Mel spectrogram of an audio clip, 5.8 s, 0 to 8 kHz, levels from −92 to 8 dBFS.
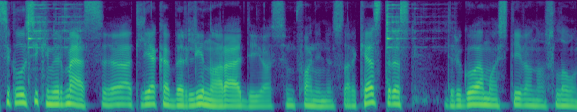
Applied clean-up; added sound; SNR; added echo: neural mask model RNNoise.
